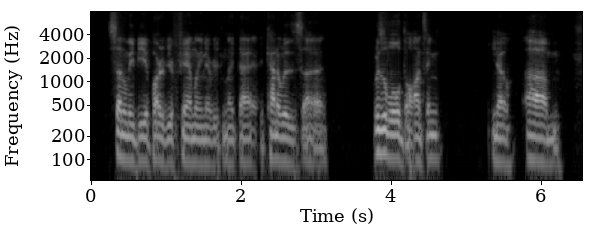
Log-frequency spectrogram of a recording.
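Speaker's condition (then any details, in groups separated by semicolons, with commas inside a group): No condition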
